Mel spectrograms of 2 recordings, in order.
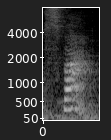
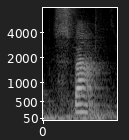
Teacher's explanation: If you say the word span, you should notice that the P sounds a bit more like, it sounds very much like a B.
